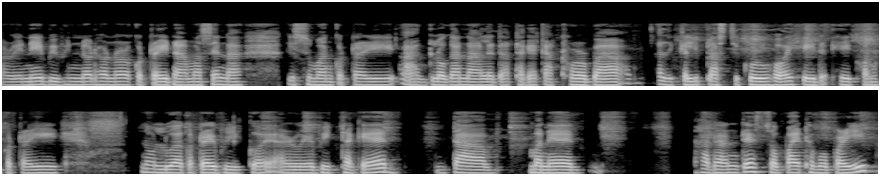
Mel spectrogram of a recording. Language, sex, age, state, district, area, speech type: Assamese, female, 60+, Assam, Dibrugarh, rural, spontaneous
